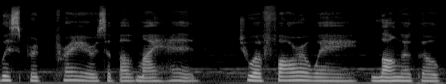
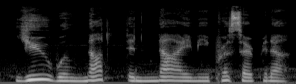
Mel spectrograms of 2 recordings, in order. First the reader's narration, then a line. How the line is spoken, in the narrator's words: he bellowed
